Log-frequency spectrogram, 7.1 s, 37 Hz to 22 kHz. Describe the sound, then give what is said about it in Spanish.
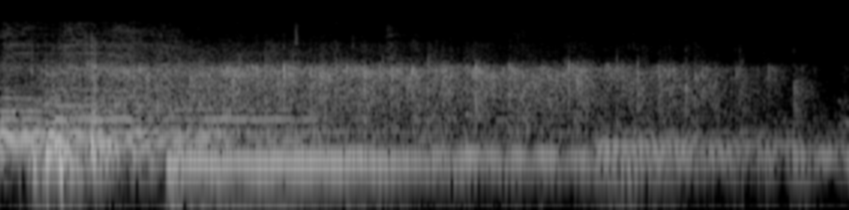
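An audience at Iglesia BN3 Nogales church applauds for Jesus steadily for several seconds, a dense wash of clapping over sustained keyboard chords that shift partway through, fading slightly toward the end. “Aplauso a Jesús.”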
